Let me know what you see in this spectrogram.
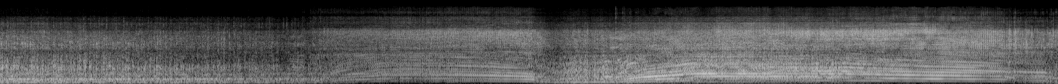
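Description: A vehicle engine accelerating hard, rising in pitch, with a gear change about five and a half seconds in. It then pulls up again, holds, and its pitch slowly falls near the end.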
